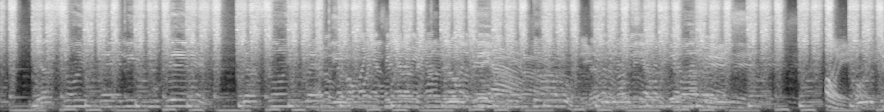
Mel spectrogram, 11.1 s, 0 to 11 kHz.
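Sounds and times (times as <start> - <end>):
pulsing bass beat: 0.0 - 11.0
scratchy scraping percussion: 0.0 - 11.0.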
